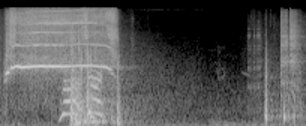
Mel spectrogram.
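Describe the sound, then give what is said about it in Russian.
A person whistles one loud, sustained, shrill note for about a second and a half. It cuts off abruptly, and a few fainter scattered noises follow. “Это действительно я свистел. Я только-только научился свистать. Вот так.”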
